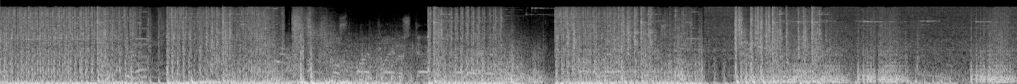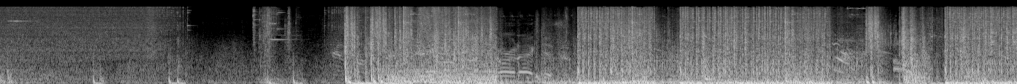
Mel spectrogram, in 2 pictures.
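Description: Automatic rifle gunfire rattles.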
